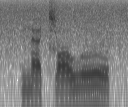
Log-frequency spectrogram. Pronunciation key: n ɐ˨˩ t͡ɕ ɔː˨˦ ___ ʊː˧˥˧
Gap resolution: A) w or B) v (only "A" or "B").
A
